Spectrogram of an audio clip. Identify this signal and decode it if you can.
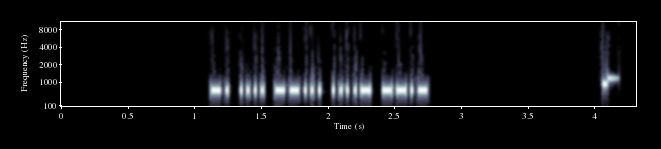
Morse code, heard as a keyed tone, about 44 wpm, 690 Hz. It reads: NH74Q
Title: Code Groups - 5 Letter:Numbers - 45wpm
